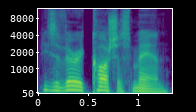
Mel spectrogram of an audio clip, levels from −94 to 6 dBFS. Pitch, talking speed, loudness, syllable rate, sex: 130 Hz, 225 wpm, -16 LUFS, 5.6 syllables/s, male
